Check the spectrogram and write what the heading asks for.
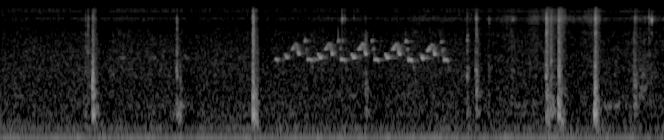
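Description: Near silence: a steady low hum with a few faint clicks scattered through, and a short run of faint high chirps about three seconds in.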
